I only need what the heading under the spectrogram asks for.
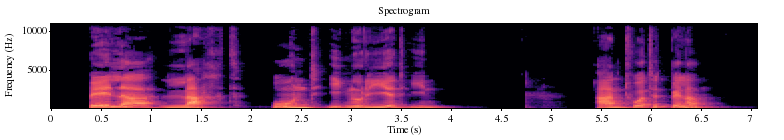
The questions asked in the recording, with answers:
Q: Antwortet Bella?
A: Nein, sie antwortet nicht.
